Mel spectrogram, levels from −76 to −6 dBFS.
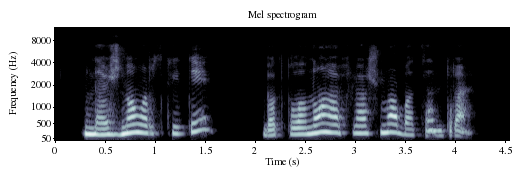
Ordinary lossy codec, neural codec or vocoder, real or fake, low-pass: Opus, 24 kbps; codec, 16 kHz, 2 kbps, FreqCodec, larger model; fake; 7.2 kHz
